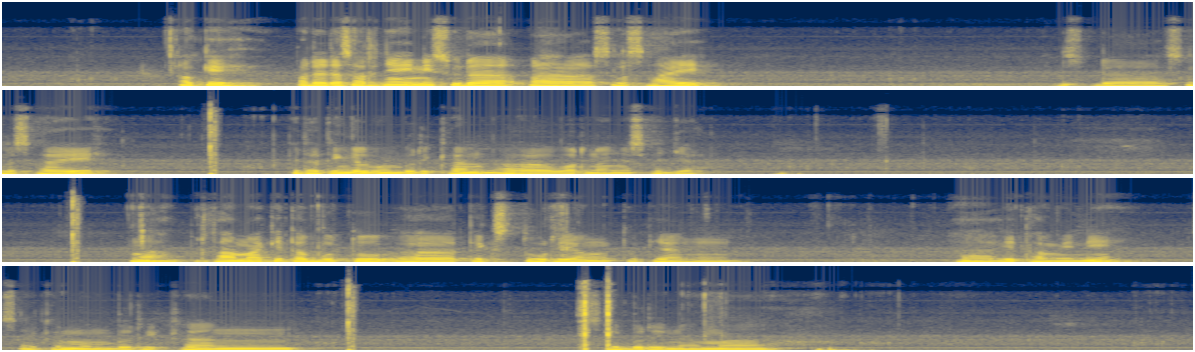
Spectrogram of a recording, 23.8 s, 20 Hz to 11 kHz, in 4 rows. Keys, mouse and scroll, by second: 0.0 scroll up 2, 0.4 middle click, 6.9 click, 7.6 middle click, 10.5 middle click, 12.2 click, 19.5 click, 20.8 click.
